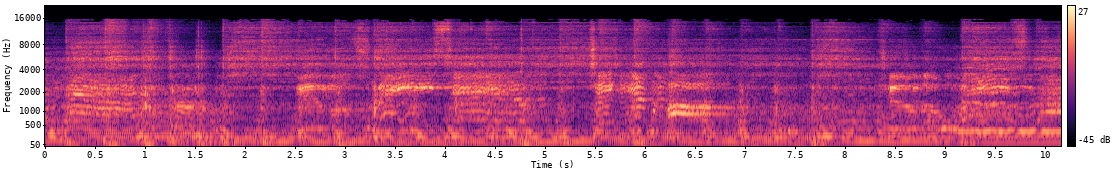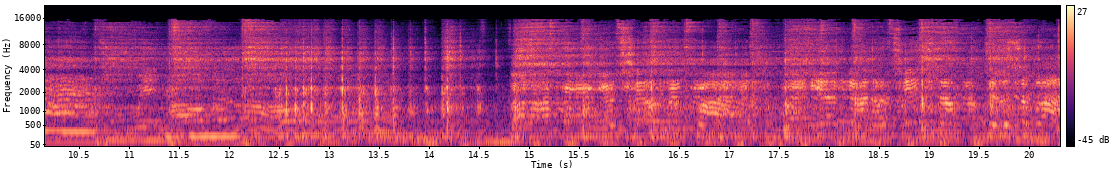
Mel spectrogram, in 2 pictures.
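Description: Live rock band playing at full volume: electric guitars, bass and drum kit, with a singer's voice over the music.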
